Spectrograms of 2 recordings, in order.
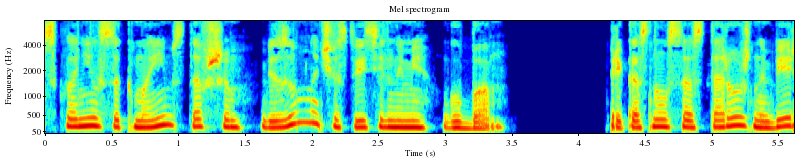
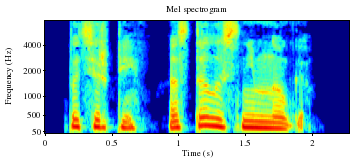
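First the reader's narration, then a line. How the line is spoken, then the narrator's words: Cold even tone. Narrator (Russian): Супруг … ровным тоном произнес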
